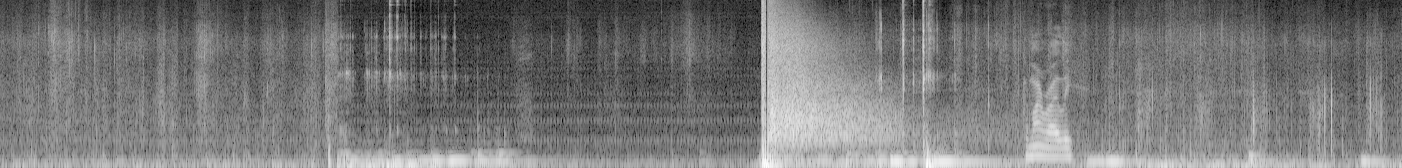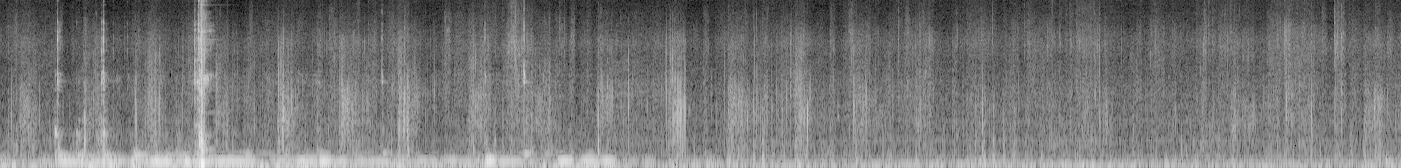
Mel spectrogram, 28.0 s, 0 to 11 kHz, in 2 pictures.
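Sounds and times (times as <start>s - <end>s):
footsteps on dirt trail: 0.0s - 28.0s
sharp bang: 7.6s - 10.2s.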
